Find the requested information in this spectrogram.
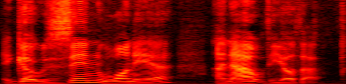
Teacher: the d in and disappears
